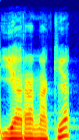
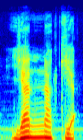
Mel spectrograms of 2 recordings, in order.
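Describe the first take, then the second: First: The ra syllable is pronounced fully. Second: The ra syllable merges into a double n. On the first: "Dari yaranakya" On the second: "bunyi ra yang melebur"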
